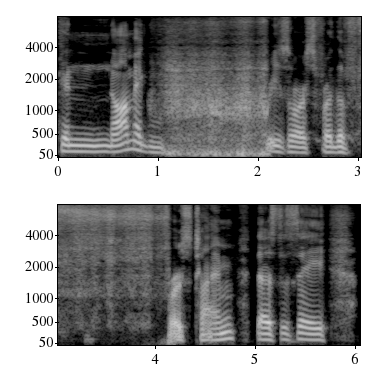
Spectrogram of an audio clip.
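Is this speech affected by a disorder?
Yes: stuttering; not stuttering much currently; little stuttering currently; here prolonged sounds.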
